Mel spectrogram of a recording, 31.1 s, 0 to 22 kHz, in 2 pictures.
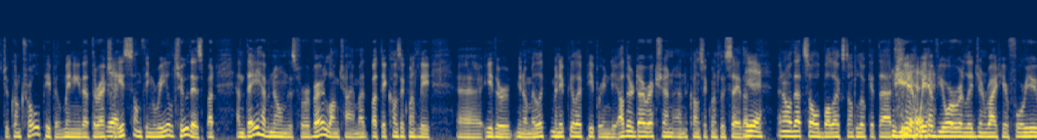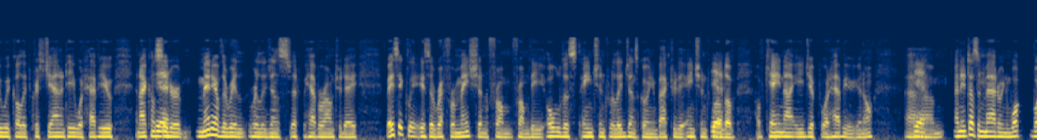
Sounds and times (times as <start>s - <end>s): Speech: 0.0s - 31.1s.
